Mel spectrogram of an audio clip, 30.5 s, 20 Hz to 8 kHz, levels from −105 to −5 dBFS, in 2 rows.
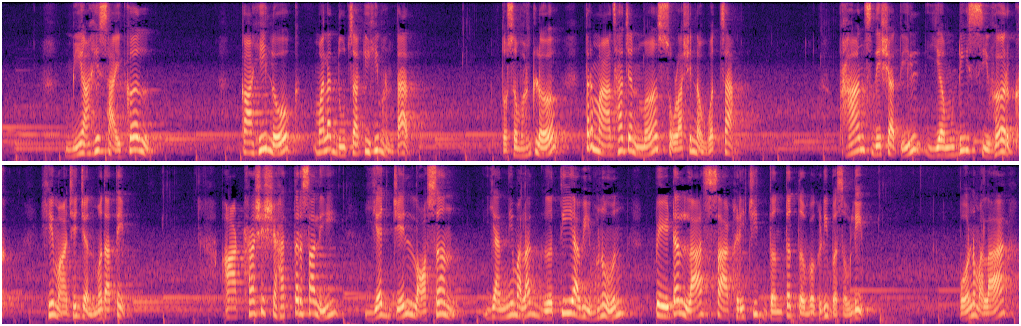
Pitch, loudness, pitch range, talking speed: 220 Hz, -20 LUFS, 155-245 Hz, 80 wpm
